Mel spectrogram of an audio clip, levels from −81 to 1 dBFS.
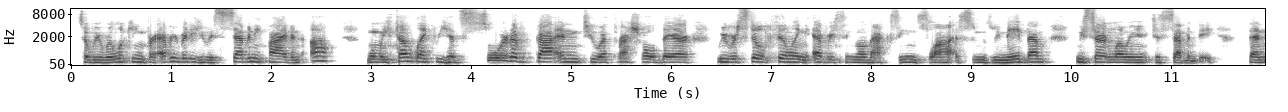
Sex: female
